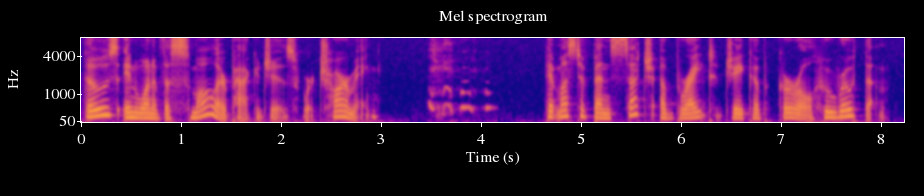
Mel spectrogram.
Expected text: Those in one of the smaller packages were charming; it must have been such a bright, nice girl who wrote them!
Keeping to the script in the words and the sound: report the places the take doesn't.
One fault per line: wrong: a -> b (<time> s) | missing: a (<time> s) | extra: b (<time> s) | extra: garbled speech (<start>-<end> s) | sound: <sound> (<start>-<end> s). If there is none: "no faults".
sound: laugh (3.5-4.2 s)
wrong: nice -> jacob (6.4 s)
